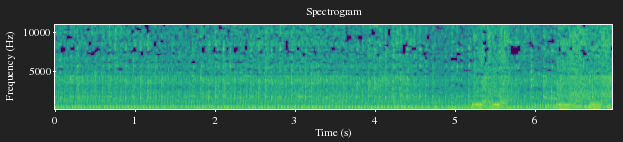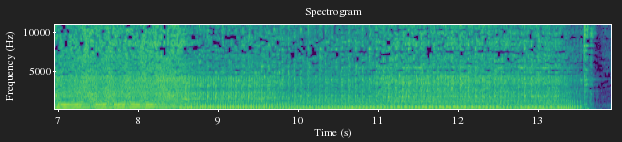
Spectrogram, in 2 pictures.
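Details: Oleo-Mac 947 chainsaw, previously stalling off choke from air leak, after fitting a tube and readjusting idle and high mixture: clean steady buzz, revs up and down smoothly without stalling off choke; normal running after repair.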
